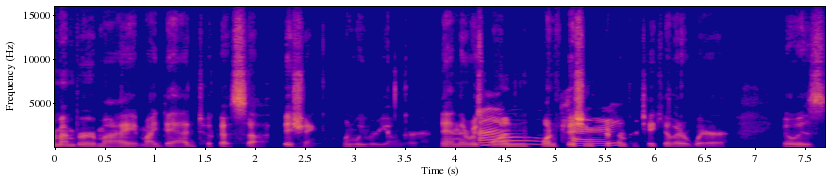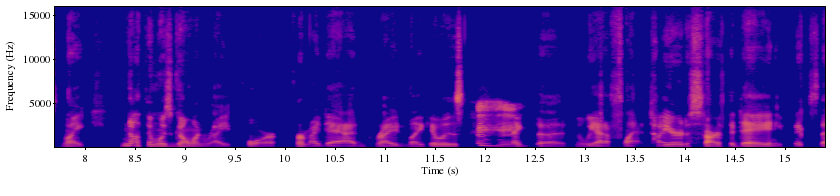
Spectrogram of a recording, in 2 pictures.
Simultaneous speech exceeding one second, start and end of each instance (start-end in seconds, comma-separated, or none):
4.2-5.7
